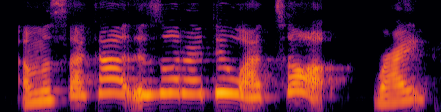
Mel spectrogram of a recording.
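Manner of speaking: high teasing parody of her own line; mock high boast. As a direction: pitch it way up to tease yourself.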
